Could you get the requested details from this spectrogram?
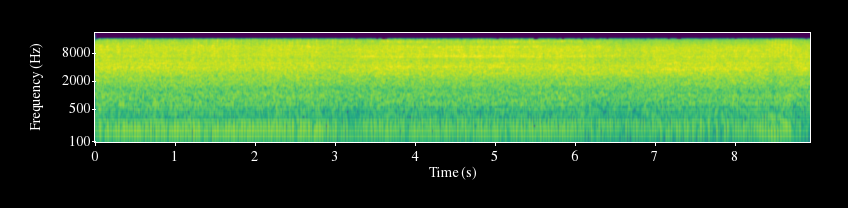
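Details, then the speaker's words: Craftsman snowblower's Briggs & Stratton 8hp OHV single on a little choke, flushing milky water-contaminated oil with used oil: steady even fast beat, no stumbling or surging; running really good. "she's running really good"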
